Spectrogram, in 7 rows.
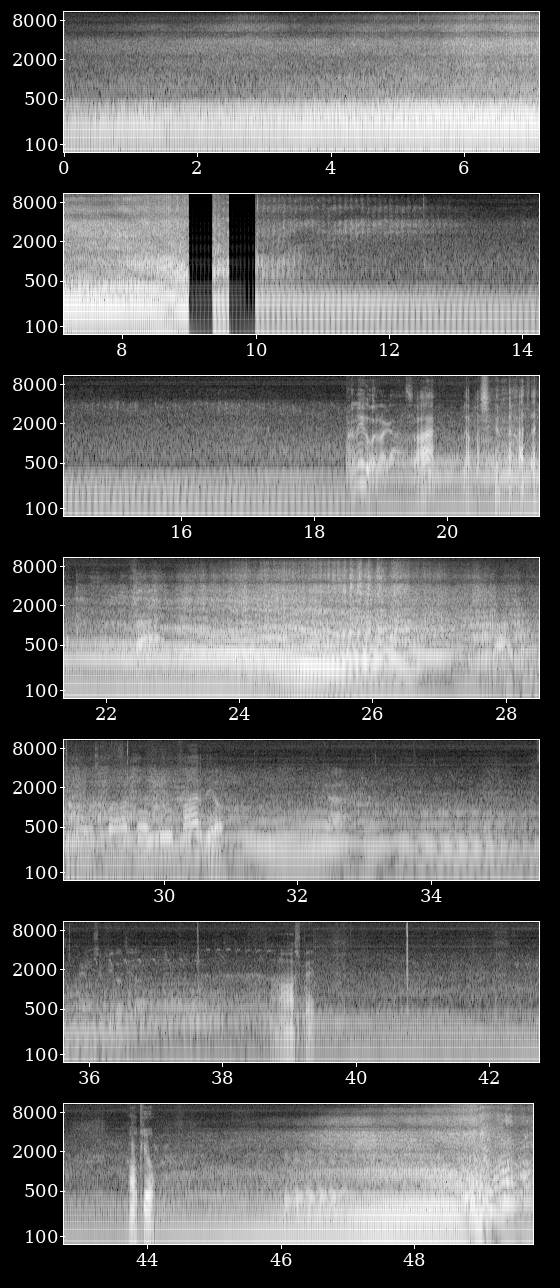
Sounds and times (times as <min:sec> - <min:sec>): Aircraft: 0:00.0 - 0:49.7.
